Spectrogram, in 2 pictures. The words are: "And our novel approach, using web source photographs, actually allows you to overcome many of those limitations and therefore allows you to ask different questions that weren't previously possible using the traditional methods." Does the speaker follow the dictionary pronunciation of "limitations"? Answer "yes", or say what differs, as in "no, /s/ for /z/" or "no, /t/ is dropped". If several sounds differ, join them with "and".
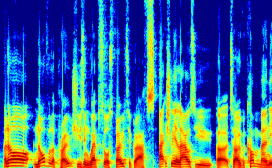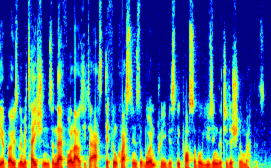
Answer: yes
